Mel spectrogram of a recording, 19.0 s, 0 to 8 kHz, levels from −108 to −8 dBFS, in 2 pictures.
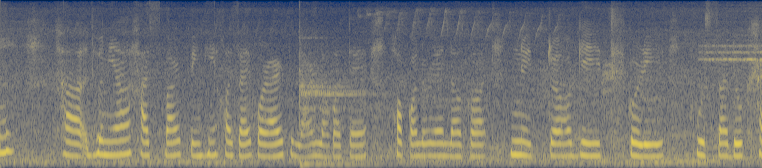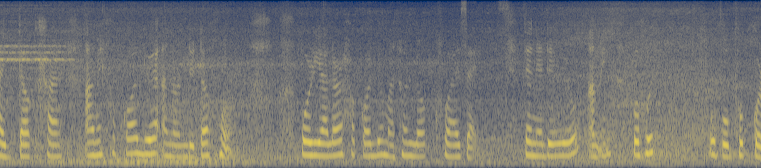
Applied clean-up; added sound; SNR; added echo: none; Thump, thud; 15 dB; none.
